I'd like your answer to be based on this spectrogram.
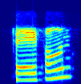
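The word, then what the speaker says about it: fy faen: Okay, how would you say that? – Fefon. – Hey, say that again. – It's Fefon. It's F-Y space F-A-E-N.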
